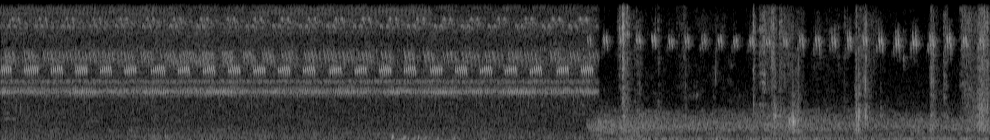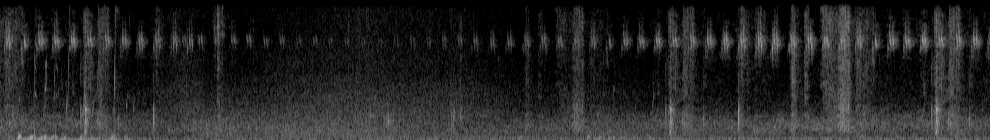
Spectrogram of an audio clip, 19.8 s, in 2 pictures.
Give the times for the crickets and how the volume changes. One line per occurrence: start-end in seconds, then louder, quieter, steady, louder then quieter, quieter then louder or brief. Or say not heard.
0.0-19.7 quieter then louder.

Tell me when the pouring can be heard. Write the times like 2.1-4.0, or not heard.
3.9-4.6, 10.1-11.2, 15.8-16.6.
